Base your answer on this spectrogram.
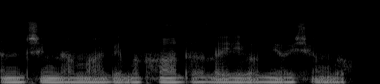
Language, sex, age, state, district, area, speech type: Manipuri, male, 30-45, Manipur, Kakching, rural, spontaneous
